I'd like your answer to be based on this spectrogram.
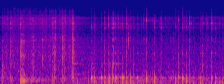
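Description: An aluminum soda drink can held sideways close to the mic is tapped and scratched along its side with fingernails. After a louder opening scrape, a quick, uneven run of light, hollow metallic taps follows. Each tap has a low ring that dies away almost at once, over a faint bright hiss.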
